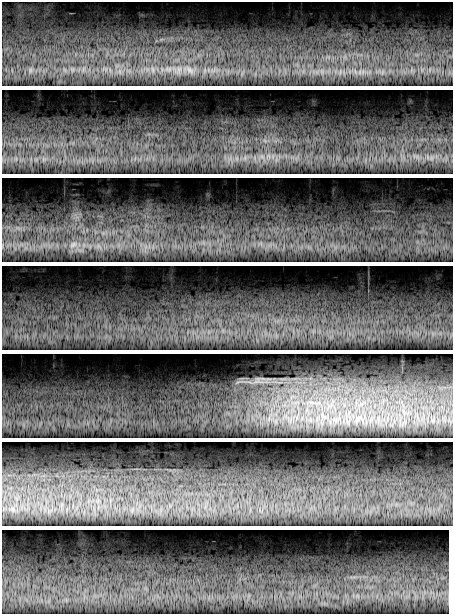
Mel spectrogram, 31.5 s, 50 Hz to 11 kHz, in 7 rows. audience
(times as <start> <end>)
14.7 31.5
